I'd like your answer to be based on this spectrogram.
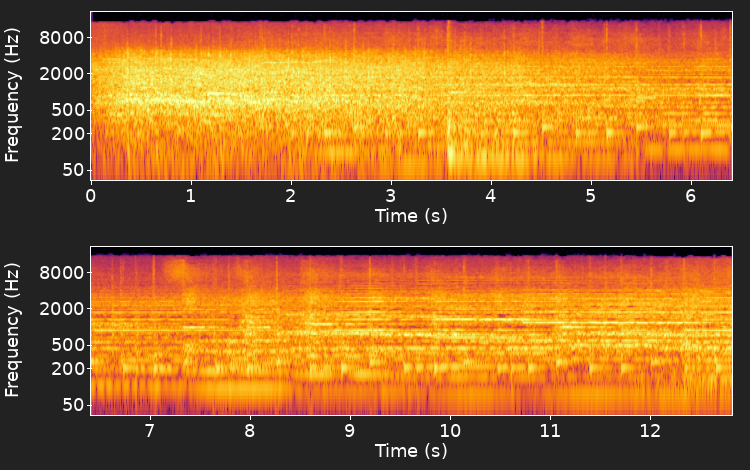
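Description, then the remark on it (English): A large racetrack crowd cheers in a loud, continuous roar that holds steady throughout, with faint tonal, droning sounds emerging through the noise in the later half. “this crowd sees them. Just take a listen.”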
